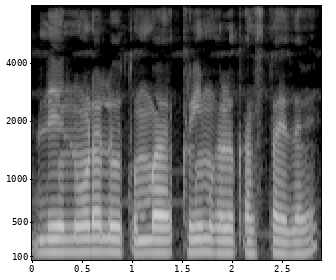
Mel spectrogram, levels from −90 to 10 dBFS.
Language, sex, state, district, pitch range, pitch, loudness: Kannada, male, Karnataka, Koppal, 140-150 Hz, 145 Hz, -16 LUFS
